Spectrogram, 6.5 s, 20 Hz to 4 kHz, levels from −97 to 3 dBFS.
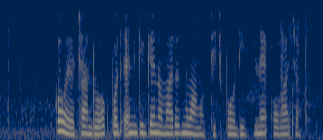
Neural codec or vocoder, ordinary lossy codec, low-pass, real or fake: none; none; 3.6 kHz; real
